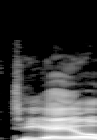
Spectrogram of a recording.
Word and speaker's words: Tao: It's T-A-O, but it's pronounced Tao.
